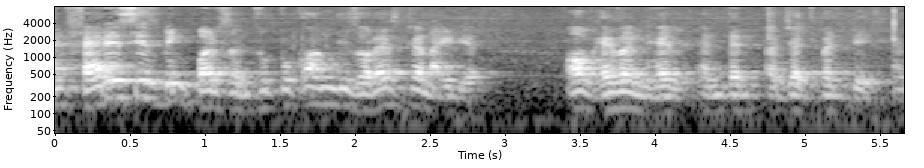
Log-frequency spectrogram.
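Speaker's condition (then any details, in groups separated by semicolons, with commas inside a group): No condition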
